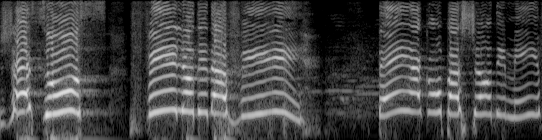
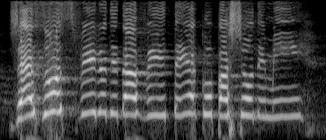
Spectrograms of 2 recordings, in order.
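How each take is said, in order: First: It is shouted even louder than before. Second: It is shouted at a loud volume. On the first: "Vou gritar mais alto" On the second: "Vou gritar agora"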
